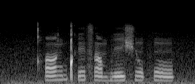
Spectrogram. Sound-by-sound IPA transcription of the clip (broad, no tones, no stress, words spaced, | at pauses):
qʰɑ̃ǃʼẽsɑ̃ be ʃõfõ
